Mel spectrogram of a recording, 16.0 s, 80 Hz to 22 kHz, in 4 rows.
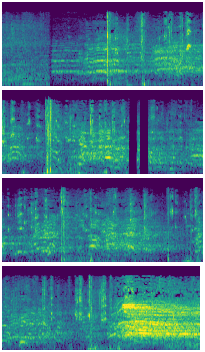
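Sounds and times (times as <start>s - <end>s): voices and chatter in hall: 0.0s - 16.0s.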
